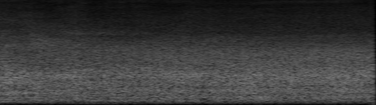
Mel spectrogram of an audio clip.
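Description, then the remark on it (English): Steady, dense roar of road traffic flowing past a crossing without pause, mostly moving right to left and left to right along the road to Richmond, a broad constant wash of engine and tyre noise with no voices and no distinct individual vehicles standing out. “I think this makes sense because the biggest flow of traffic seems to be going from right to left and left to right, which would be the road to Richmond.”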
